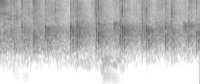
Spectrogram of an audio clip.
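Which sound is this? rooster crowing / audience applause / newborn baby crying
audience applause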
